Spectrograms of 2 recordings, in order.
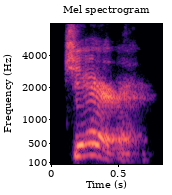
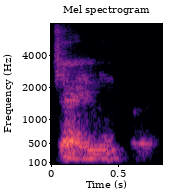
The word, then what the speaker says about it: Jair: Jer. Is that right? Oh, it's Jair.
